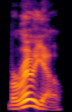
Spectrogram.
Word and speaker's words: Murillo: You have to roll the R and end with yo. So Murillo.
